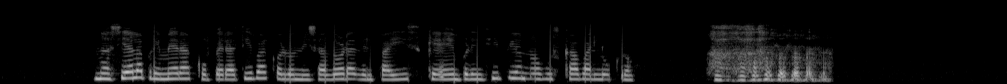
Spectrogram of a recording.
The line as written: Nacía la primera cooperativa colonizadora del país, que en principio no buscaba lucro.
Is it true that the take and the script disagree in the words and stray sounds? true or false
true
